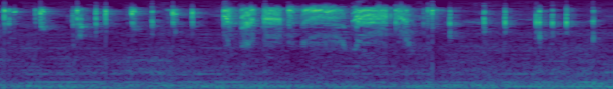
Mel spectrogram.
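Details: Lure sound for attracting swiftlets, heard as dense high-pitched twittering with rapid clicking chirps and a loud buzzy chatter in the middle, then sparser chirps again.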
